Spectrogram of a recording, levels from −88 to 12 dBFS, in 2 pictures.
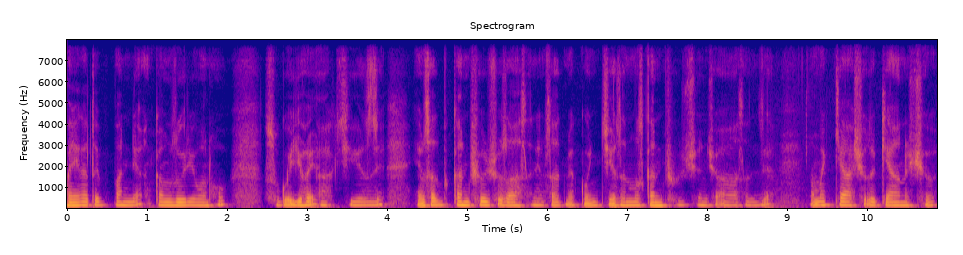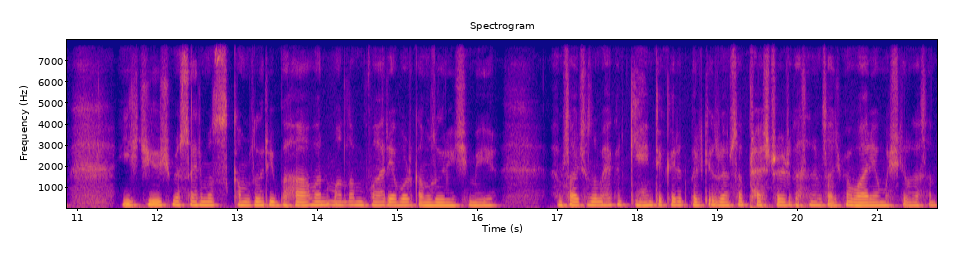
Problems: none marked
